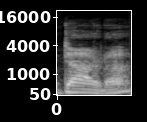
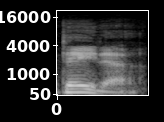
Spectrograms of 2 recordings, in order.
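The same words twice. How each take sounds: First: "data" as DA-tuh, open "a"; alternative pronunciation. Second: "Data" as DAY-tuh; first pronunciation. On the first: Teacher listing ways people say it, second variant. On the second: Teacher listing ways people say it, first variant. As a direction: say "Data" with an "ay" vowel. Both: Shown as a demonstration. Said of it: "The three ways to people say".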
